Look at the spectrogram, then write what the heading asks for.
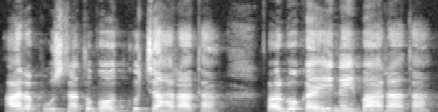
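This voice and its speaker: A woman narrating a Hindi story in a steady, even reading manner. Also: mid-range voice, measured pace.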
